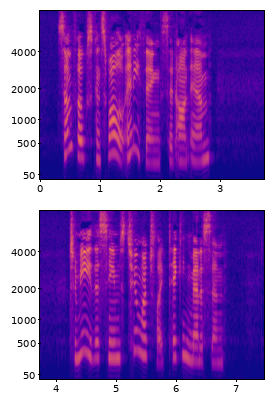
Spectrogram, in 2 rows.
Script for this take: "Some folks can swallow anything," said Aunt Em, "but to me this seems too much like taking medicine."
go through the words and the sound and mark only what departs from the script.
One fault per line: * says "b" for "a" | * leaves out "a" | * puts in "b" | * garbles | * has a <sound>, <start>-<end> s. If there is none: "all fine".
* leaves out "but"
